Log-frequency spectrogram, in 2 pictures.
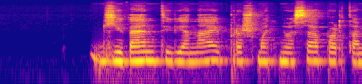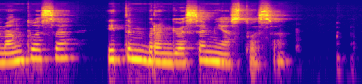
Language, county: Lithuanian, Telšiai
